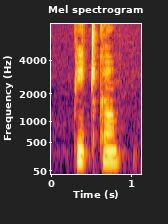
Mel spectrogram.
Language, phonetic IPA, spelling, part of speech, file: Polish, [ˈpʲit͡ʃka], piczka, noun, LL-Q809 (pol)-piczka.wav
